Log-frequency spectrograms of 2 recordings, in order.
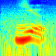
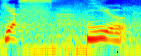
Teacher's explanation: You can feel that you are touching your hard palate using the front part of the tongue, and then you produce the sound ear. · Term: palatal sound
